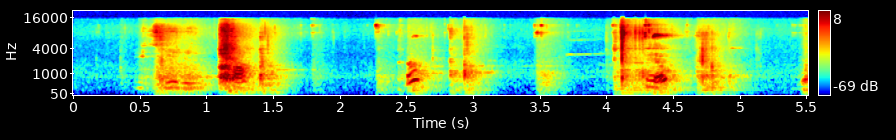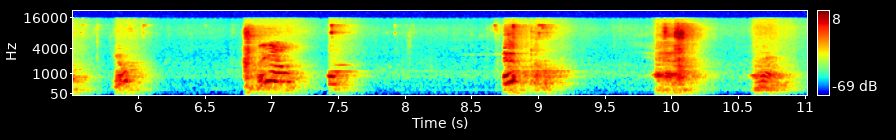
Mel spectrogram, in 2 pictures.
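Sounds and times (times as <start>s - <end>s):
dog barking: 1.1s - 1.4s.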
